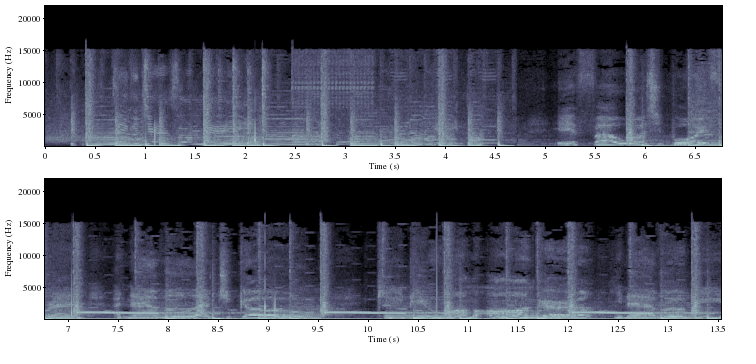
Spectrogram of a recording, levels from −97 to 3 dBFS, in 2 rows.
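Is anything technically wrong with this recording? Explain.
Yes. A loud pop occurs five times, at 1.09 to 1.11 s, 2.10 to 2.12 s, 7.03 to 7.11 s, 8.96 to 9.09 s and 10.68 to 10.70 s. The events at 7.03 s and 8.96 s each contain two pops in quick succession, for seven pops in all. Each likely comes from a sudden voltage step or pulse, such as a plug, switch, static or driver glitch, entering the signal path. The pops peak around 20 dB above the surrounding sound, which carries on beneath them.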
